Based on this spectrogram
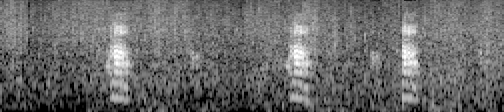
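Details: Three short, buzzy duck notes from a Baer's pochard (Aythya baer), the first alone, the last two closer together, against soft background hiss.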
